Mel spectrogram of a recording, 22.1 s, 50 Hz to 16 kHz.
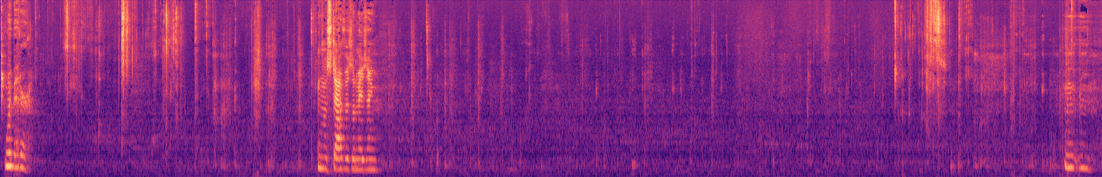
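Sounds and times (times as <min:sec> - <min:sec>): faint chewing and mouth clicks: 0:00.7 - 0:06.4, 0:07.7 - 0:14.7, 0:15.4 - 0:21.5
crunchy bite into fried food: 0:17.9 - 0:21.1.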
